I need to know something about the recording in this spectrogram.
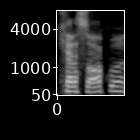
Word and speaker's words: Catasauqua: Is that Catasauqua? Am I pronouncing that right? Correct. Yeah. Absolutely. Yeah, tell me about Catasauqua and the basketball tradition you came out of there.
